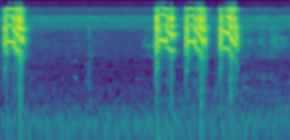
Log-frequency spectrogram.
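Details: Ringneck parrot giving loud, harsh, raspy squawks: one short burst, a pause, then three quick bursts in a row, each about a quarter second, with a quiet background.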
